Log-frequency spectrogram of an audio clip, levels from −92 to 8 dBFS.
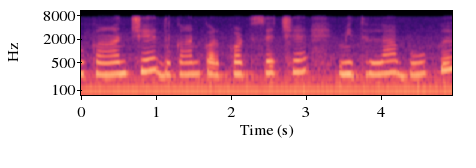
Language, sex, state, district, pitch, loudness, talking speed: Maithili, female, Bihar, Vaishali, 250 Hz, -14 LUFS, 110 wpm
